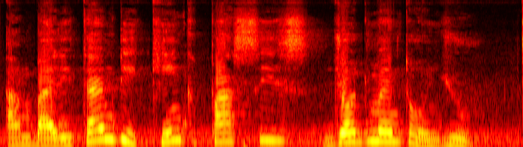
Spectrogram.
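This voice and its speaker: Male actor doing a Nigerian policeman, mellow dark timbre, zealous, scornful, self-important, comic skit. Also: high-pitched, very animated, takes it slowly, slight background noise, exaggerated voice. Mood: gloating. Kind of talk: comedy skit acting.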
